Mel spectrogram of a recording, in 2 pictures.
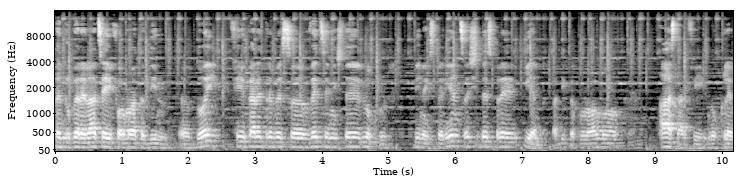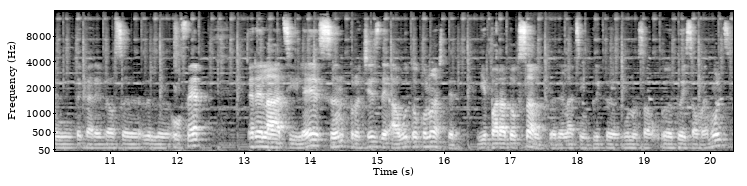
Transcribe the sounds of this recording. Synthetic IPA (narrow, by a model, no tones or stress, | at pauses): pe̞nt̪ɾukəɾe̞lat̪siajefo̞rmat̪əd̪ind̪o̞j | fije̞kaɾe̞t̪ɾe̞buje̞səɨnve̞t̪se̞niʃt̪e̞lukɾurʲ | d̪ine̞kspe̞ɾie̞nt̪səʃid̪e̞spɾe̞je̞la̰d̪ikəpɨnəlaurmə | ast̪aːrfinukle̞upe̞kaɾe̞vɾʲawsəɨlo̞̰fe̞r | re̞lat̪siːle̞sunt̪pɾo̞t͡ʃe̞sd̪e̞ʔaut̪o̞kunoaʃt̪e̞ɾe̞̰ | je̞paɾad̪o̞ksalkəɾe̞lat̪sijeimplikəunusawd̪o̞jsawmajmult̪sʲ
